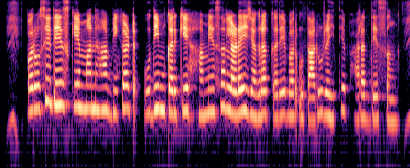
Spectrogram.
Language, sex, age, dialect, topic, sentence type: Chhattisgarhi, female, 18-24, Western/Budati/Khatahi, banking, statement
